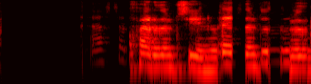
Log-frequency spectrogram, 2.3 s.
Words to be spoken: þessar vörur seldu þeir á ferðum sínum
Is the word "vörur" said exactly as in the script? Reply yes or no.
no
